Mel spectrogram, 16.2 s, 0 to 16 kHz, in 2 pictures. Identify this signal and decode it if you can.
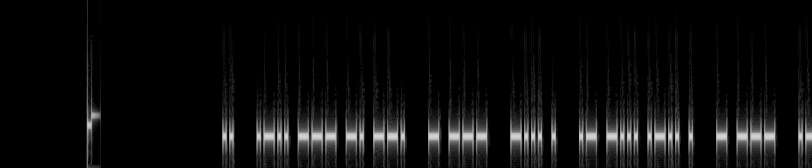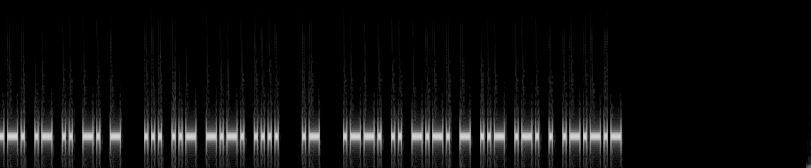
Morse code, heard as a keyed tone, about 34 wpm, 700 Hz. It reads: I LONG TO BE ABLE TO PAINT SUCH A PICTURE.
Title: Sentences from Top 1000 Words - Review Part 6 - 35wpm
